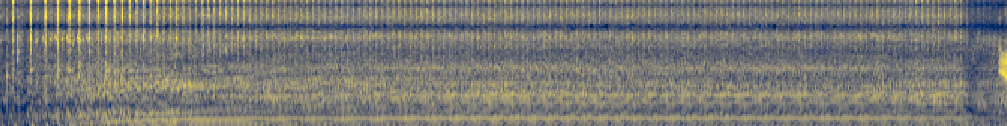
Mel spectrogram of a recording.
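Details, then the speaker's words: Briggs push mower after a low-rpm fix with a new governor spring and a zip-tied frame part: starts on the first pull, catches and climbs quickly to a steady, even high speed without surging; healthy running. "Here, runs a lot better now. Got starting to first pull. Guaranteed."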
